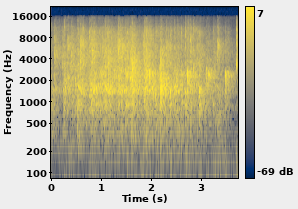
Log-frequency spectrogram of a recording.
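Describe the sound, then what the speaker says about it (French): An outdoor audience at an autocross meeting in Badefols-d'Ans applauds a named guest, a steady round of clapping lasting several seconds with faint voices underneath. "Monsieur Nicolas Harel, on peut l'applaudir."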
